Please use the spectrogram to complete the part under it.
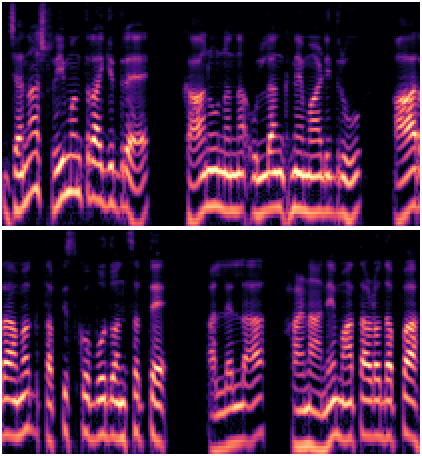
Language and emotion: Kannada, disgusted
